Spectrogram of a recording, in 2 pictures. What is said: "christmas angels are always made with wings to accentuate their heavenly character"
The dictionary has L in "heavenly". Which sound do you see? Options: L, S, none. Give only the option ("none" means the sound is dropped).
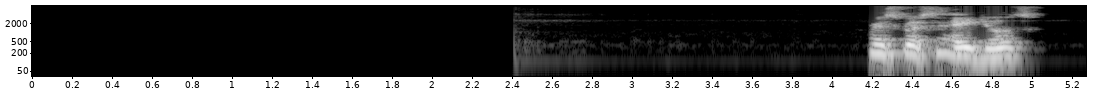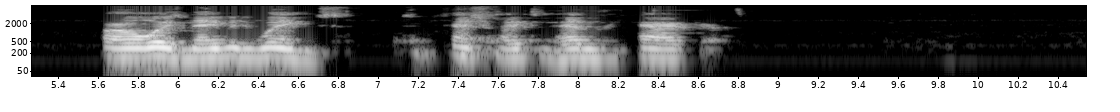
none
